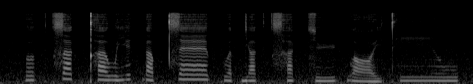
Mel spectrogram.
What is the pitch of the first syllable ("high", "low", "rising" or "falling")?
rising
